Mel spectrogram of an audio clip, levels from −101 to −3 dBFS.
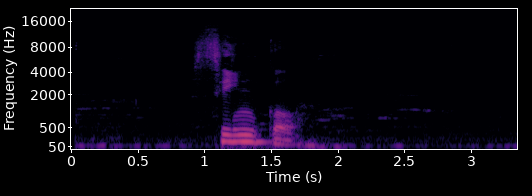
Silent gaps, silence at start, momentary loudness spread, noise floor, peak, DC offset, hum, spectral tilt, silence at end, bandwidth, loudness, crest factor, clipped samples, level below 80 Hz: none; 0.05 s; 13 LU; -89 dBFS; -40 dBFS; under 0.1%; none; -5.5 dB/octave; 0.85 s; 13.5 kHz; -56 LUFS; 20 dB; under 0.1%; -82 dBFS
